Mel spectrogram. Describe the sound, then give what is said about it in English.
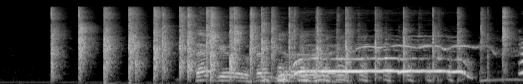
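An applause sound effect: a few sharp, evenly spaced claps that quickly swell into loud, continuous clapping from a crowd, mixed with cheering voices and a sustained whoop or whistle. “Can we edit some applause underneath that?”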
